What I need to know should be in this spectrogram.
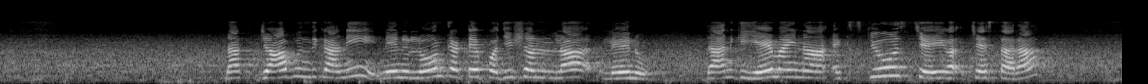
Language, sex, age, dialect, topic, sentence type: Telugu, female, 36-40, Telangana, banking, question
